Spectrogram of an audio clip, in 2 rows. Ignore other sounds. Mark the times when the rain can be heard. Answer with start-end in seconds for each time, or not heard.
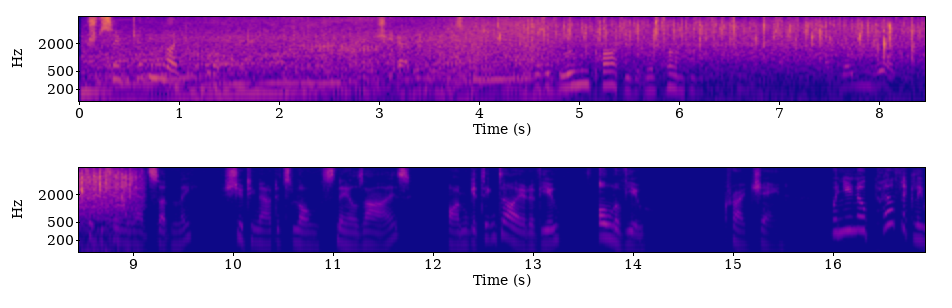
0.0-9.2.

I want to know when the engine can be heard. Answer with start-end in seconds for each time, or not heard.
0.0-5.1.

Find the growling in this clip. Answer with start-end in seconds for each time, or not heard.
2.0-3.1.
